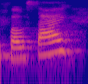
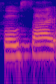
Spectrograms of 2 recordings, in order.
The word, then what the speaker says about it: foci: so one focus two foci and technically this can be pronounced foci or foci either one is correct um and you guys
